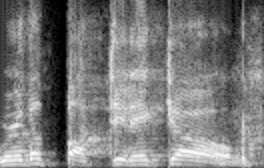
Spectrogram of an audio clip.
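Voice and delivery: sudden, high-pitched startled blurt. Suddenly losing sight of a tarantula in the room: startled yell. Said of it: "I just imagine Beans yelling out".

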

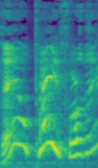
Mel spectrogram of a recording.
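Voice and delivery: very high-pitched cartoon mouse character voice. Answering a request for a favorite line: Mickey Mouse voice. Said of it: "What's your favorite Mickey line?".

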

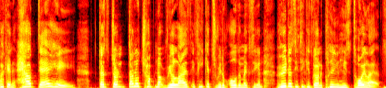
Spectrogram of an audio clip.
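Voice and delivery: put-on big, loud, high-pitched British accent. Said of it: "in my best British accent".

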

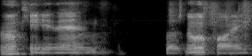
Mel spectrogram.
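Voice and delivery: gloomy, depressed robot voice. Describing a film robot voiced by Alan Rickman, imitating Alan Rickman's depressed robot. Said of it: "he's just like a depressed robot".

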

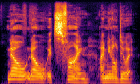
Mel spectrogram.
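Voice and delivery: sheepishly. A woman answering a caller on the phone, agreeing to go ahead: sheepish tone. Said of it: "She uttered in a sheepish tone".

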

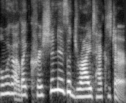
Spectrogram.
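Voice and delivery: normal talking voice

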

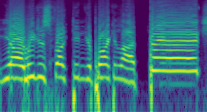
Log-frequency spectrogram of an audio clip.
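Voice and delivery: play-acted, shrill, full-throated, very high, loud holler. Retelling what they yelled at him through the car window at 1 a.m., retelling a yell. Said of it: "Yelled at him".

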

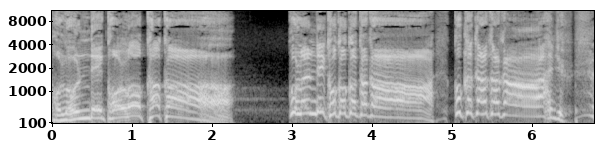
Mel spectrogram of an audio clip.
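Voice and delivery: loud shouting in warrior voices. Narrating a scene, voicing warriors shaking their spears, shouting as the warriors. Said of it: "they're just like shouting".

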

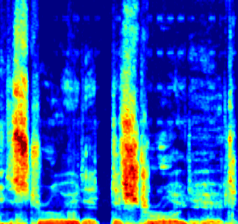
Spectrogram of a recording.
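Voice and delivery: very low, creaky, rough demonic devil voice. Asked to do the voice thing again, repeating a phrase in a devilish demonic voice. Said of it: "that sounds like Lucifer".

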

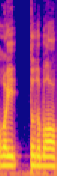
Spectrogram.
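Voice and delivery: flat, energyless robotic monotone. Showing how a greeting sounds from someone like a robot: flat, robotic, no energy. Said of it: "esse cara parece um robô".

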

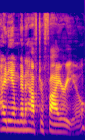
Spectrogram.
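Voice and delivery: ordinary talk

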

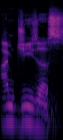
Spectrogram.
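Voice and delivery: very deep narrator voice, dropped way down low. Retelling the voice from heaven speaking to Saul: Morgan Freeman voice. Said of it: "I'm not sure that's how Jesus talked".

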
